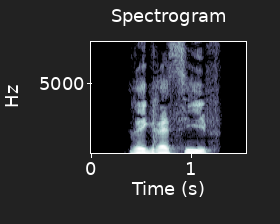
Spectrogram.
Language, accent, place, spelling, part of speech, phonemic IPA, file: German, Germany, Berlin, regressiv, adjective, /ʁeɡʁɛˈsiːf/, De-regressiv.ogg
- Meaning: regressive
